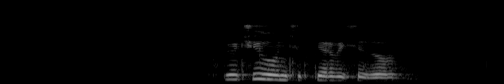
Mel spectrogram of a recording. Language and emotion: Russian, neutral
